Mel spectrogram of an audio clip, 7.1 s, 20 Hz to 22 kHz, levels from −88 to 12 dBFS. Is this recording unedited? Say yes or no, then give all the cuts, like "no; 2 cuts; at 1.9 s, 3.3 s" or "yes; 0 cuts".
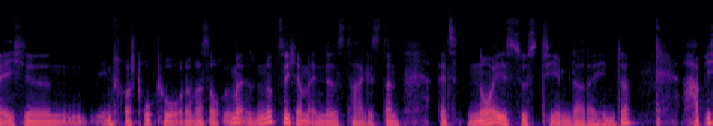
yes; 0 cuts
